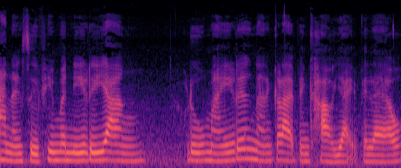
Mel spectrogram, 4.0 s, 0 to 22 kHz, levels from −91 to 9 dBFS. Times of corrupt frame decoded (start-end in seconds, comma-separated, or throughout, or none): none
